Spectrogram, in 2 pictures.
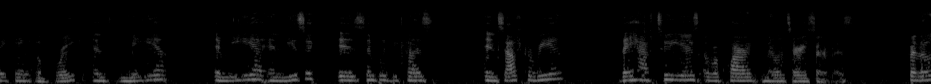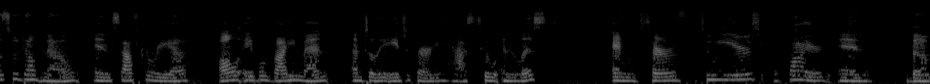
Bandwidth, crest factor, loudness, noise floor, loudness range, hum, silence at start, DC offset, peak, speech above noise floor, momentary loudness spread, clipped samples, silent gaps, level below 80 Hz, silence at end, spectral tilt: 16 kHz; 22 dB; -46 LUFS; -72 dBFS; 2 LU; none; 0 s; under 0.1%; -24 dBFS; 27 dB; 7 LU; under 0.1%; none; -72 dBFS; 0 s; -4.5 dB/octave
